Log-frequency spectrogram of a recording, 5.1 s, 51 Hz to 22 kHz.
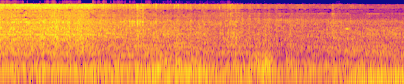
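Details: Tata Signa BS6 diesel truck after self-starter motor repair: starter cranks briefly and the engine catches cleanly, settling into a steady low idle with no grinding or chatter; normal starting.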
